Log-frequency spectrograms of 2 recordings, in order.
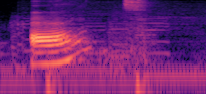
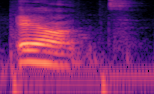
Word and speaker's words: aunt: Tia, você até pode usar duas pronúncias diferentes, que é aunt ou aunt. Só que quando você usa aunt, você também diz formiga.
